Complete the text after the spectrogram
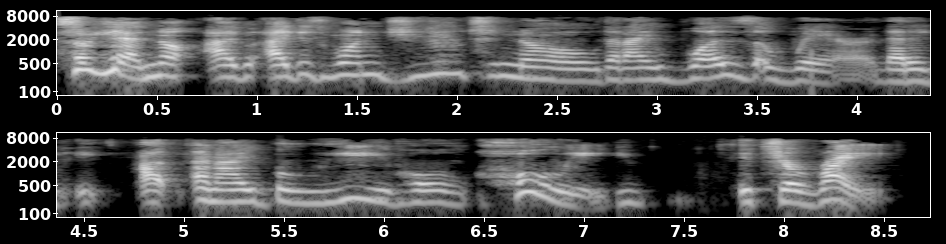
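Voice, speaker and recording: A plain, everyday voice, speaking at a fairly slow pace with lively intonation. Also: woman, medium pitch for a woman. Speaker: caller. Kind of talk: casual chat. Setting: phone call.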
